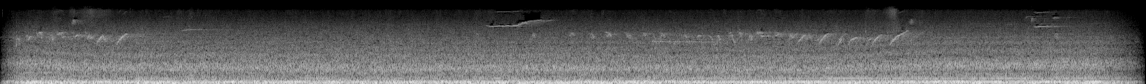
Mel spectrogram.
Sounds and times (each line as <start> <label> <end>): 0.0 bird song 2.1
0.0 wind 11.4
4.8 bird song 9.5
10.2 bird song 10.8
